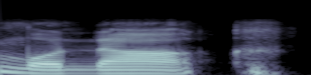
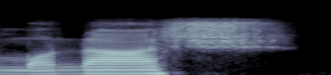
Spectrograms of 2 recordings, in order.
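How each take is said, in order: First: The word ends with a k sound. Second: The word ends with an sh sound. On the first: The speaker calls it right. "monarch k k" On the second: The speaker calls it wrong. "You don't read it as"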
